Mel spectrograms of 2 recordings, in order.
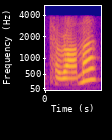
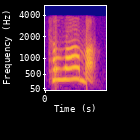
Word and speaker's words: Tarama: So he thought all these years when he when she said I'm from Tarama that she was not able to say the L, so he thought she was from Talama. She was actually saying it correctly. She's from Tarama.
